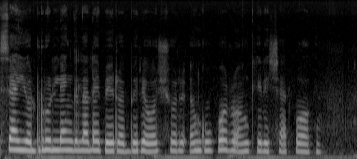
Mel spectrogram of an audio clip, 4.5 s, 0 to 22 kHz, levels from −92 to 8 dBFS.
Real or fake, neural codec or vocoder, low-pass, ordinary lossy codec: real; none; none; none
